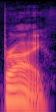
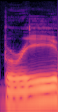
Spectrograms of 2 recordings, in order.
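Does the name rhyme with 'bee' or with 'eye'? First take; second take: eye; bee. First: The vowel is like the one in 'eye'. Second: The vowel is like the one in 'bee'. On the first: The speaker calls it right. "it's actually pronounced Bry, like Bright without the T" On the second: The speaker calls it wrong. "we were pronouncing her like Brie the cheese"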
